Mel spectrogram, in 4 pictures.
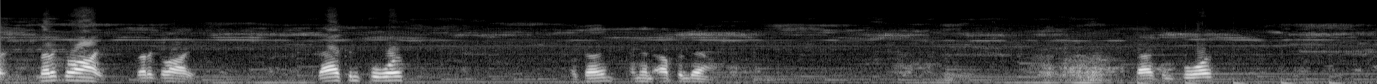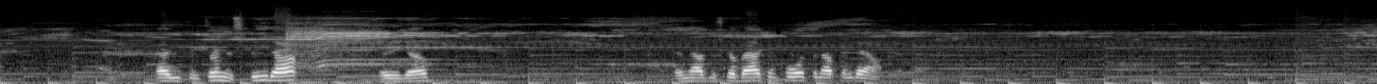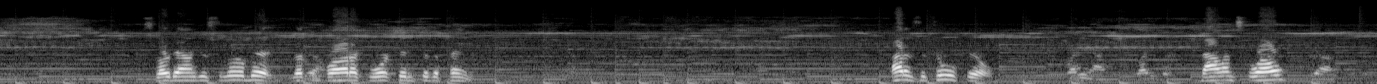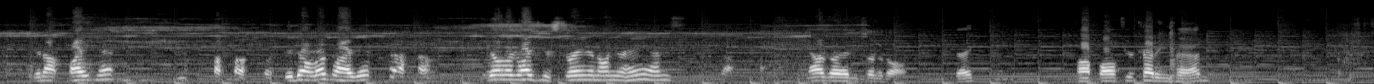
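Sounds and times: background music with steady beat: 0:00.0 - 0:55.0
polisher buzzing: 0:00.0 - 0:55.0.

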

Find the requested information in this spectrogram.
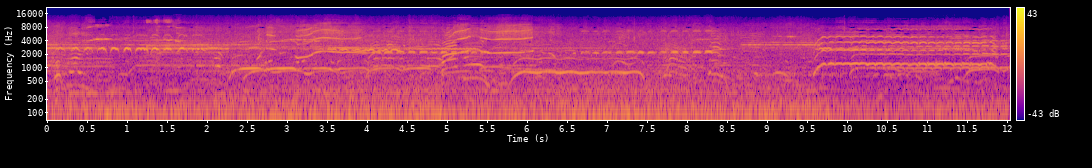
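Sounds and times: women ululating: 0:02.2 - 0:07.8, 0:09.6 - 0:12.0.

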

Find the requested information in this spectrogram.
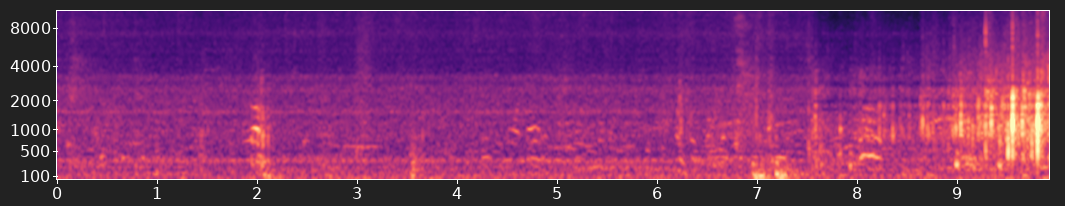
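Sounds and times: crowd murmuring: 0:00.0 - 0:09.9.

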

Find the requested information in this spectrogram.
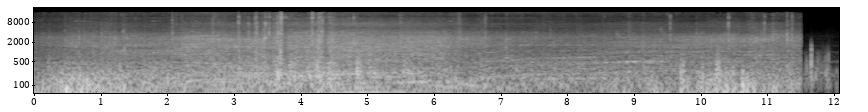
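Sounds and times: vehicle road noise rumble: 0:00.0 - 0:12.0
rattling clicks: 0:01.2 - 0:05.0.

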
